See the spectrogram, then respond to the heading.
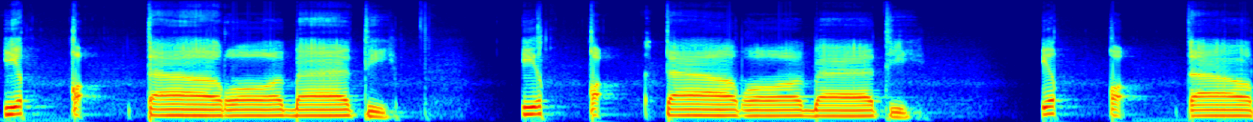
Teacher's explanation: bunyi pantulan di ujung pelafalan si kol-kolannya itu kayak ada hamzah ya, tertahan ya, kayak ada hentakan. Padahal tidak perlu ditahan-tahan ya, lepaskan saja biar ramai ya kol-kolahnya.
